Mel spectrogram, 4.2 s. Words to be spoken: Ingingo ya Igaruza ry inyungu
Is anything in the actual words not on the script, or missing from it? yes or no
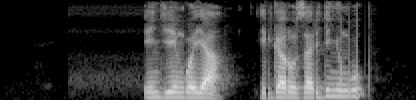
no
